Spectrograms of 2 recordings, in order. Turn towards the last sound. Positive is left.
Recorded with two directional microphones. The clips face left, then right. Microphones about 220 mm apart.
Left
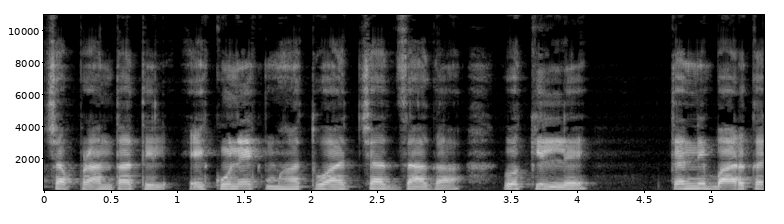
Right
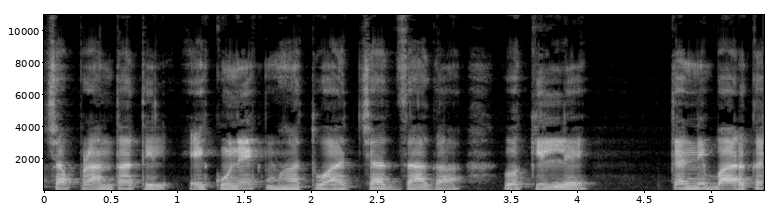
turn(degrees=35)  # may be behind; listen again after turning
